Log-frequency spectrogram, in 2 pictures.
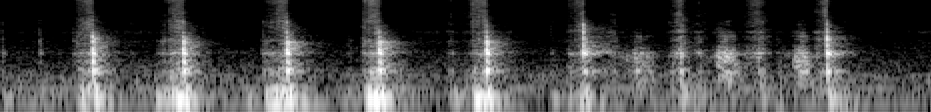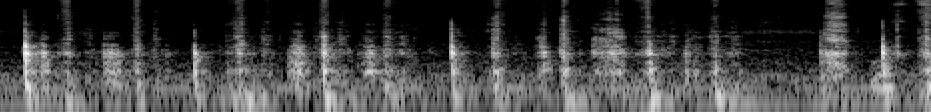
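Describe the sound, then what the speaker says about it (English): A knife cutting onion on a board for pico de gallo, with a brisk run of sharp, close chops in an uneven rhythm, slightly softer scraping strokes between them, and no talking. "You don't want to spend all day cutting your onion."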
